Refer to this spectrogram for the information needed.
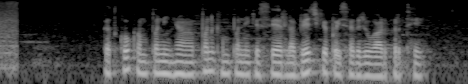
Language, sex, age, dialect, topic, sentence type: Chhattisgarhi, male, 25-30, Eastern, banking, statement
